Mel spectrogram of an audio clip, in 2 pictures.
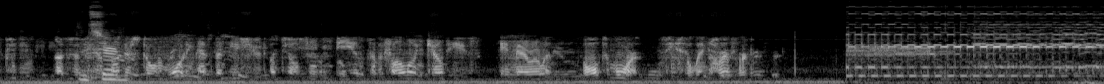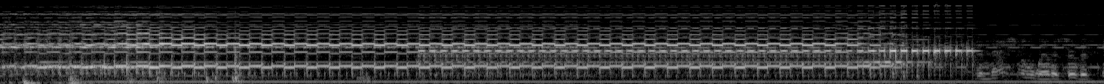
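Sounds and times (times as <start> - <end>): two-tone alert tone: 8.5 - 22.0.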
